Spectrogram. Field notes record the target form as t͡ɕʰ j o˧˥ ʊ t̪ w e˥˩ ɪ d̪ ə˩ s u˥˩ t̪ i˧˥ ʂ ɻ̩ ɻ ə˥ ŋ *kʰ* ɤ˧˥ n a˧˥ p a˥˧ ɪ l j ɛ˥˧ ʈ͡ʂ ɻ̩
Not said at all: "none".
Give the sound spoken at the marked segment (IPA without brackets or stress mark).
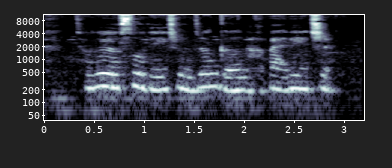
k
